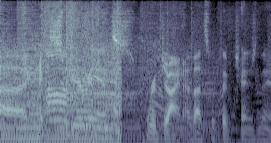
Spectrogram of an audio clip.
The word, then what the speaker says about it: Regina: all be adults here Regina rhymes with vagina and it's not like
